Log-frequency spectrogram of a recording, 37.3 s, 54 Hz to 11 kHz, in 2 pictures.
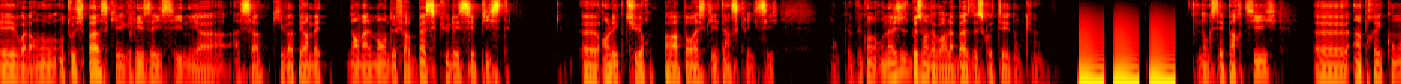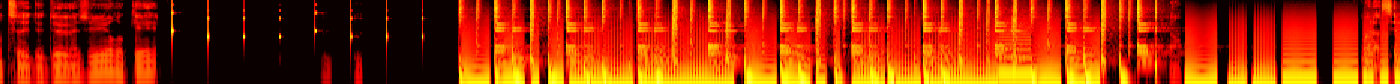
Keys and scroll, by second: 34.1 space.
